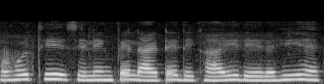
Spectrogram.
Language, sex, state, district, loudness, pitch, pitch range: Hindi, female, Jharkhand, Palamu, -12 LUFS, 205 Hz, 190-215 Hz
